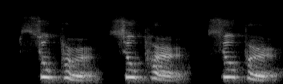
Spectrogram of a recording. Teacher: Be careful about P here. You push your air from your mouth.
